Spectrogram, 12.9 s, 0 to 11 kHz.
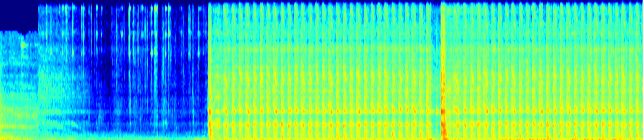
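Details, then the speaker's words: Corsa B that sat neglected 4-5 years, camera under car watching for fuel drips while cranking after fresh fuel poured in: steady, even cranking for several seconds, never fires. Cranks but no start. "I'm gonna do is try and put the camera under here and give this a crank and we'll see if any droplets come down"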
